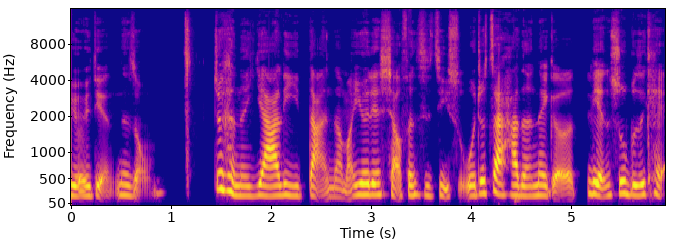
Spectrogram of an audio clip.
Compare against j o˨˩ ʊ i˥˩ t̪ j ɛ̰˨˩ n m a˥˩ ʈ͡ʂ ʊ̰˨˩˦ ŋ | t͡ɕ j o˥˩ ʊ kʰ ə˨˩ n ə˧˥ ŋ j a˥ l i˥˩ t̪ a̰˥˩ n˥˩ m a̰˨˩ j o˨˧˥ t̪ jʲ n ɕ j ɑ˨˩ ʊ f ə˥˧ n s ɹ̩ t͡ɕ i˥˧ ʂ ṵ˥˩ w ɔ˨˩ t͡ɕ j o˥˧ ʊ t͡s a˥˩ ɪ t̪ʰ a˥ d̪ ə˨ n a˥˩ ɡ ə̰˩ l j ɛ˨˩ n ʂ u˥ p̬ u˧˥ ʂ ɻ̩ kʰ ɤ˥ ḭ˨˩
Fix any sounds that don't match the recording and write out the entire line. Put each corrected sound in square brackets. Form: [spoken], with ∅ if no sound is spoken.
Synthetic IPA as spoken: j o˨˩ ʊ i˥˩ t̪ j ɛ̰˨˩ n [n] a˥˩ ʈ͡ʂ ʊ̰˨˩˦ ŋ | t͡ɕ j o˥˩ ʊ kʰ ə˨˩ n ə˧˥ ŋ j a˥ l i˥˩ t̪ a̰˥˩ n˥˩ m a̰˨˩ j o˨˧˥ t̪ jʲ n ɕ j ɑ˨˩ ʊ f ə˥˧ n s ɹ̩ t͡ɕ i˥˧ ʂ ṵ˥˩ w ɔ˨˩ t͡ɕ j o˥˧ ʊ t͡s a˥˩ ɪ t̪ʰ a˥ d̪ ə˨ n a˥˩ ɡ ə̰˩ l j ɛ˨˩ n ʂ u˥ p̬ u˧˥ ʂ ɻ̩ kʰ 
